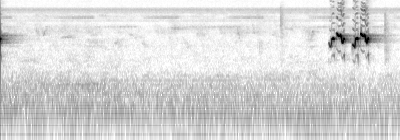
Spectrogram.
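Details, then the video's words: ['Sooty-headed bulbul, with a mostly quiet stretch of faint low background noise broken near the end by a short burst of two bubbly whistled notes.'] "SUARA BURUNG KUTILANG"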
